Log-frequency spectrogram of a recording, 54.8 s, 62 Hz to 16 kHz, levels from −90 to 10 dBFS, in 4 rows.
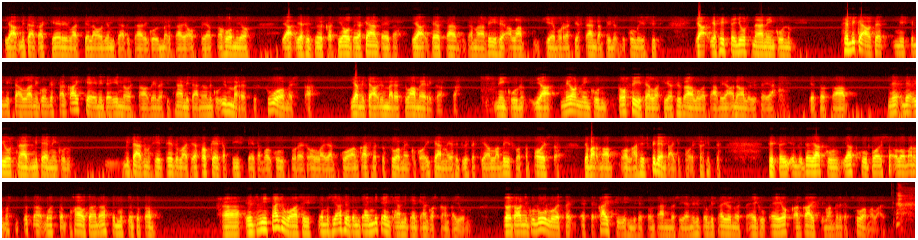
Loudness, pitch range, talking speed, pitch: -24 LUFS, 90-115 Hz, 175 wpm, 100 Hz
